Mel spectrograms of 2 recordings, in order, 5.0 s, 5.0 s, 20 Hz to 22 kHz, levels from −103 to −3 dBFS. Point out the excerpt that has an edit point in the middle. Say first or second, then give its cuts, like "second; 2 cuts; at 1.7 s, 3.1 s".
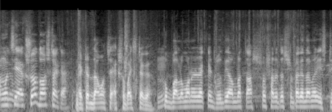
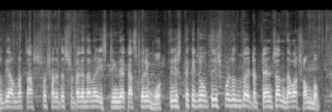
first; 2 cuts; at 1.0 s, 2.3 s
